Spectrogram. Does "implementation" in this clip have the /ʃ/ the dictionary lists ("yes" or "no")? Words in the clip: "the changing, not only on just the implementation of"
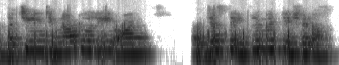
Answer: yes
